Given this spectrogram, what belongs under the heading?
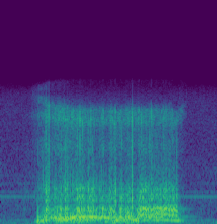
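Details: Sleeping Springer spaniel dog: one long, low, fluttering snore of about two seconds with a rough rattling vibration throughout; snoring.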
